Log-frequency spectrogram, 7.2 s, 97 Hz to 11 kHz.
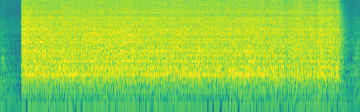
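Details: Whirlpool front-load washer model WFC7500VW1, about 2 years old, makes a harsh, steady rasping grind that starts and stops abruptly; it occasionally stops with 1:00 left in the cycle until rerun.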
